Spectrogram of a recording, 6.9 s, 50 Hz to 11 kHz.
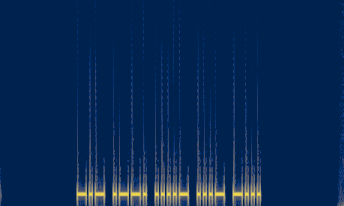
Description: Morse code, heard as a keyed tone, about 22 wpm, 700 Hz. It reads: KP4VB
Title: Speed Racing - USA Call Signs 20wpm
